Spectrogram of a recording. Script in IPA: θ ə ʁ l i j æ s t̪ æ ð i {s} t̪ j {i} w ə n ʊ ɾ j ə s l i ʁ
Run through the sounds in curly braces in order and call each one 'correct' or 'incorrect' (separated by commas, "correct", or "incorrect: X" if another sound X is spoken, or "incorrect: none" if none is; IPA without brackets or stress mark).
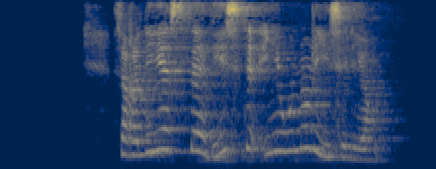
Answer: correct, correct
